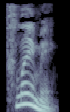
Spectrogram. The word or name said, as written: flaming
